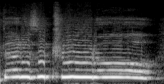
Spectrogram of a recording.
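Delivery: high, very slow squeal of denial; squeaky high outburst. Acted. Recapper voicing Parya, squealing high and slow in denial. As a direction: shriek it out in slow flustered disbelief.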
